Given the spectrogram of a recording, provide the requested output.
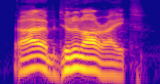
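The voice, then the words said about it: Attempted Scottish brogue. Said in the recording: “In a Scottish brogue. ... As best as I can do it. ... I don't know where the hell I'm from on that one. ... Like Irish English?”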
